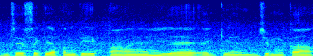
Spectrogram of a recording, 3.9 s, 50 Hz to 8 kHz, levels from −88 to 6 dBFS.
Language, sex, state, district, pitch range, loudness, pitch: Hindi, male, Uttar Pradesh, Budaun, 130-135 Hz, -34 LUFS, 135 Hz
